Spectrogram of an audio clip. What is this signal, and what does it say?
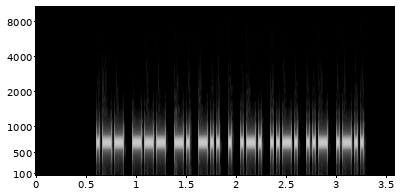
Morse code, heard as a keyed tone, about 38 wpm, 700 Hz. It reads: WONDERFUL
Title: Sentences from Top 1100 Words - New Word Drill Alt - 40wpm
